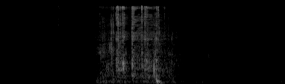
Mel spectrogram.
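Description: A metal chain rattles softly in a woman's hands.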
